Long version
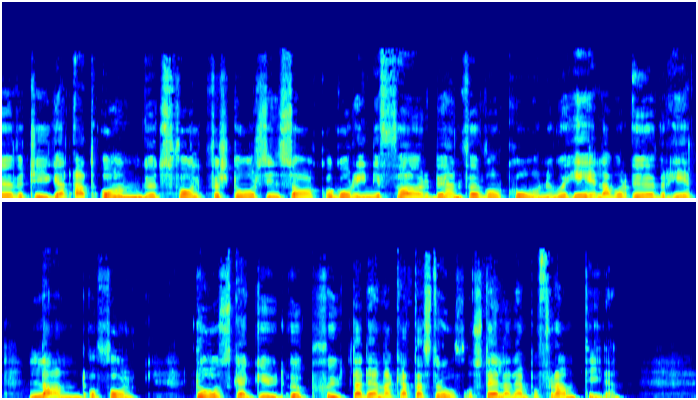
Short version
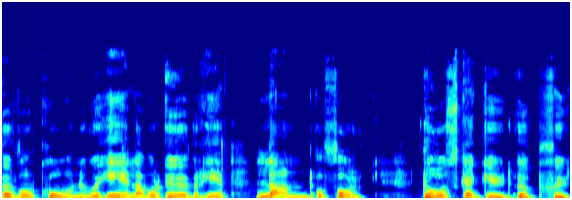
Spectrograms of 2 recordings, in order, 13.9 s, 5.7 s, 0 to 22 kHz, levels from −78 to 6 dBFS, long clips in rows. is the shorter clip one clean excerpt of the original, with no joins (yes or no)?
yes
